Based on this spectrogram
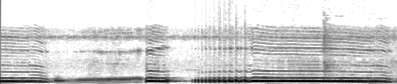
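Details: Barbary dove (puter) giving the drawn-out pelung-style coo: a falling opening note, then a rolling pulsed burst that settles into a long steady tonal hum lasting over a second, ending with a drop.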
